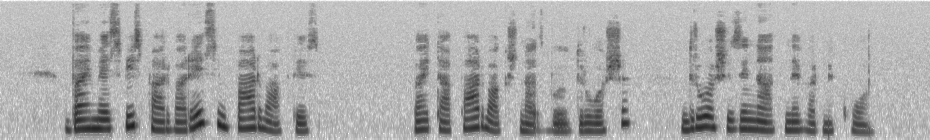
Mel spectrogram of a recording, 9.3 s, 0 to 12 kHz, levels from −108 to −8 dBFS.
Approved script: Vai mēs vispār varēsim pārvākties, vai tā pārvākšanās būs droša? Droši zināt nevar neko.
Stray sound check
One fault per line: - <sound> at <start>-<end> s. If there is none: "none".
none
